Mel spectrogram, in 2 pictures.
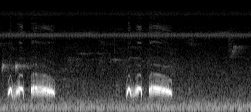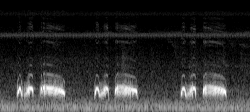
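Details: Lure spotted dove for trapping repeats a cooing phrase five times, roughly every two seconds: a fast warbling double note then a longer mellow coo, low and clear over faint hum.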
